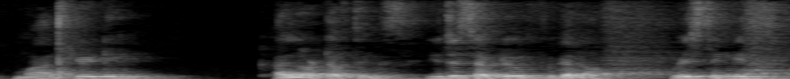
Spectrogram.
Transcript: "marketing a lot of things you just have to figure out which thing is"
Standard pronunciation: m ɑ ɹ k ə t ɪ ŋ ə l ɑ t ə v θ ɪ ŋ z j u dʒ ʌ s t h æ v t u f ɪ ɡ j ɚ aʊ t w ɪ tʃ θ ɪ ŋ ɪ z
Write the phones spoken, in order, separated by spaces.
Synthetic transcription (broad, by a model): m ɑ ɹ k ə t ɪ ŋ ə l ɑ t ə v t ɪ ŋ s j u dʒ ʌ s t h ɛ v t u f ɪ ɡ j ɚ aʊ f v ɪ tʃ t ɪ ŋ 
